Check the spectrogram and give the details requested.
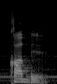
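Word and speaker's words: قبل: You still bounce it, but lighter and quicker, like the word qabl. Qabl. You pronounce the qalqalah, the echoing sound, but lightly.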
